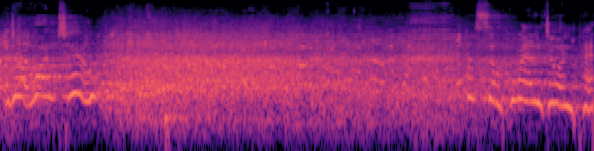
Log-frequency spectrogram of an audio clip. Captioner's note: audience laughing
